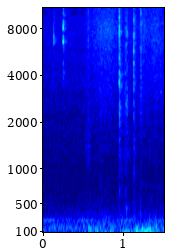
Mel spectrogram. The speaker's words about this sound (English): And if we wanted to search down for that specific file type, we could type in file type like this. And we can do dot, or we can just type in XLSX like this.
